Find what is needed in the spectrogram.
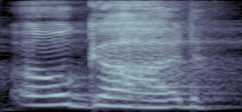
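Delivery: high, loud cry of pleasure; ecstatic cry. A narrator's reading. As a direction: cry it out, overwhelmed. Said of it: "I cry out".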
